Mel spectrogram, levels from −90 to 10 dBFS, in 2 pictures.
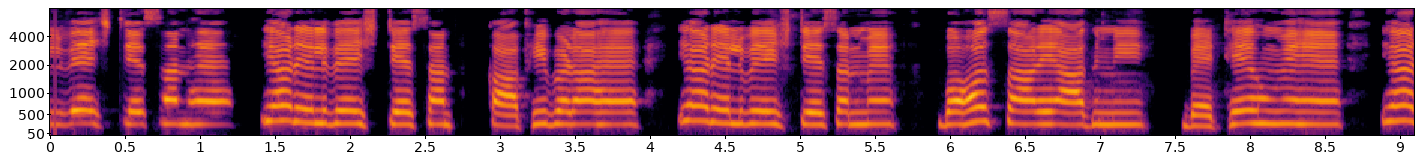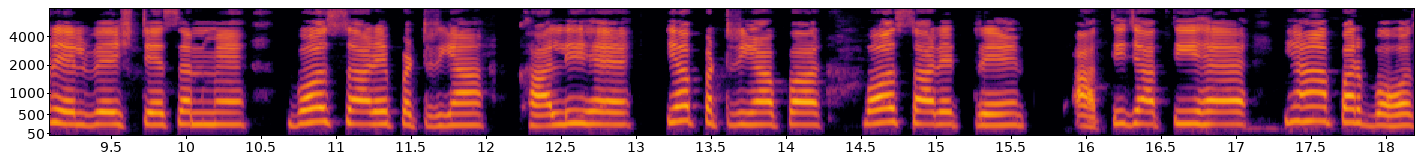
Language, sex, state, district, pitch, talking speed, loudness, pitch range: Hindi, female, Bihar, Saran, 280 Hz, 130 wpm, -14 LUFS, 270-295 Hz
